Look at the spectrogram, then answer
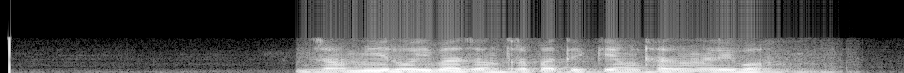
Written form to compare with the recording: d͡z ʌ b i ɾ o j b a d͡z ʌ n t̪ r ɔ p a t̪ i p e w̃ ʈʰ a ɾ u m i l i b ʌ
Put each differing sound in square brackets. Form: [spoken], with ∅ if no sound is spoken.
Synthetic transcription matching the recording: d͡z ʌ [m] i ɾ o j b a d͡z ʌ n t̪ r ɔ p a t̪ i [k] e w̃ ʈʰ a ɾ u m i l i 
